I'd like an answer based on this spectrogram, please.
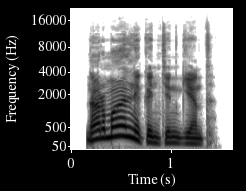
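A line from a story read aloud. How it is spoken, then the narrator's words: Grumbled. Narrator (Russian): пробурчал Васильев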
